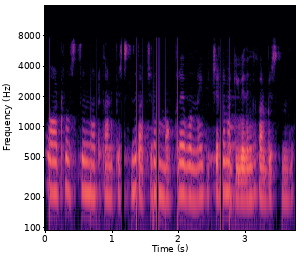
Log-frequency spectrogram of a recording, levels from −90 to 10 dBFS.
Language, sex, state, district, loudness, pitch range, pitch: Telugu, female, Andhra Pradesh, Visakhapatnam, -27 LUFS, 205-230 Hz, 220 Hz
